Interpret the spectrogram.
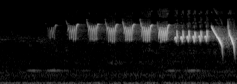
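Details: A common chaffinch delivers a rising, quickening series of bright chipped notes, then a fast rattle, closing with two strong downward-sweeping flourishes. Background is clean and quiet.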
